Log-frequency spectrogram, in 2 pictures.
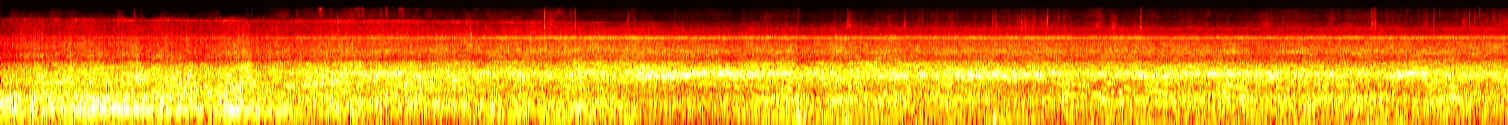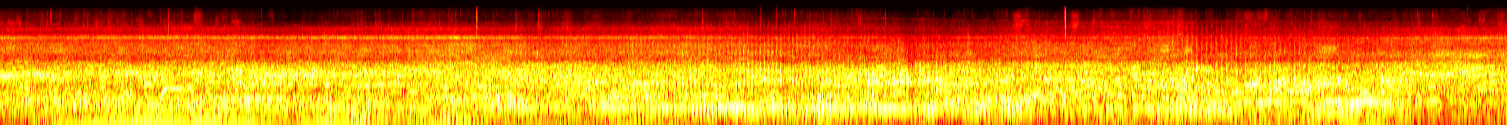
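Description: Westland Wildcat helicopter flying a display, its rotors and twin turboshaft engines giving a steady, continuous noise with a thin high whine above it.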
